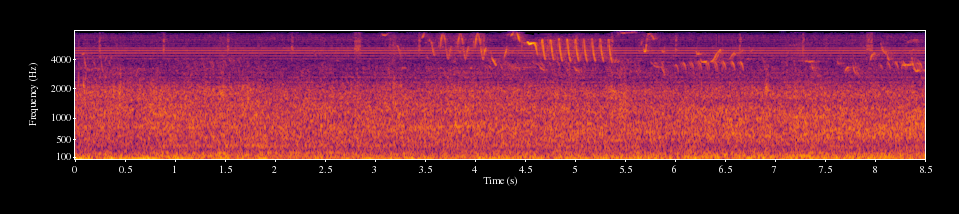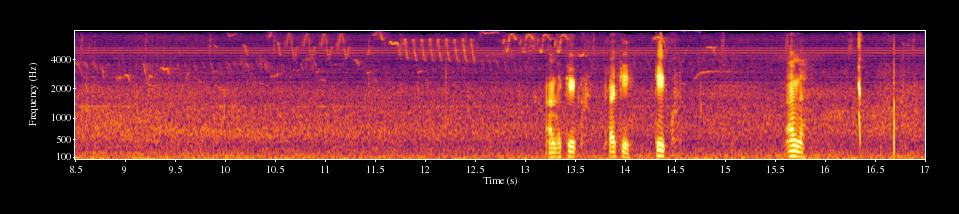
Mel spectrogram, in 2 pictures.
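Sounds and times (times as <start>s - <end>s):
outdoor rustle: 0.0s - 17.0s
small birds chirping: 1.3s - 17.0s.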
